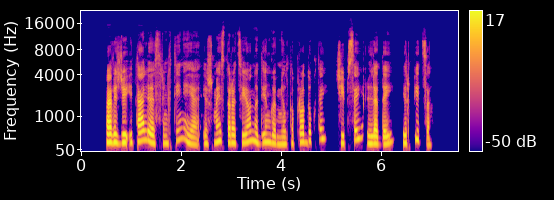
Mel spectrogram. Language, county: Lithuanian, Vilnius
